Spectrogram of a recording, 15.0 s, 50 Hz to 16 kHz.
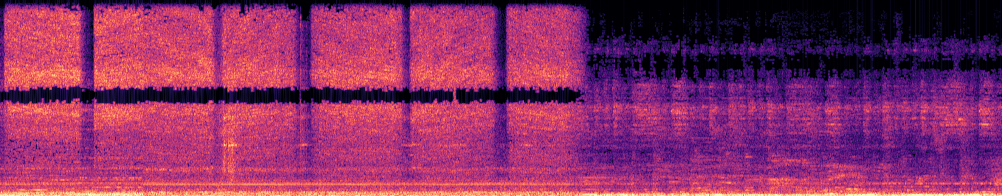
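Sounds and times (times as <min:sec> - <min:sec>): aerosol spray can hissing: 0:00.0 - 0:08.8.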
